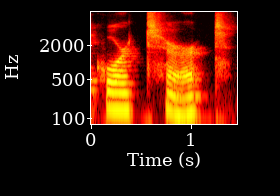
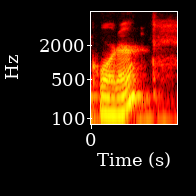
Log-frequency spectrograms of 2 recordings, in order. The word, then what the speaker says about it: quarter: word in American English we don't really say T sound I don't say quarter there's no release of the T there's no aspiration there's no quality to my T in quarter in American English I use a flap T which I mark in the symbol as a little line under the T and it really actually sounds more like a D so if I was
